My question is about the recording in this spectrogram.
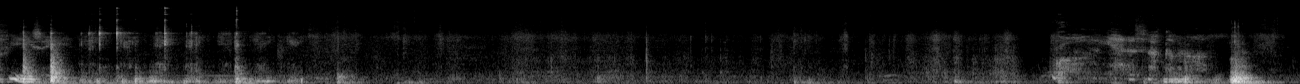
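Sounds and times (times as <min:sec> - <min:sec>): pipe wrench clinking on metal valve: 0:00.4 - 0:03.0.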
